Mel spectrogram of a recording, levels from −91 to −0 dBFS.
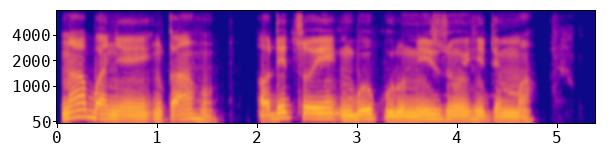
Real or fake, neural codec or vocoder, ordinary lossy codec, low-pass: real; none; none; 7.2 kHz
